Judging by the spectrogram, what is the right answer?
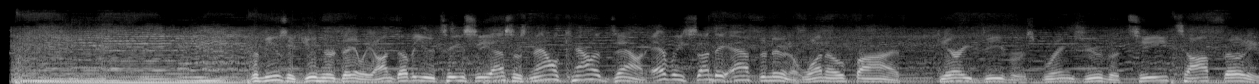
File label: countdown promo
